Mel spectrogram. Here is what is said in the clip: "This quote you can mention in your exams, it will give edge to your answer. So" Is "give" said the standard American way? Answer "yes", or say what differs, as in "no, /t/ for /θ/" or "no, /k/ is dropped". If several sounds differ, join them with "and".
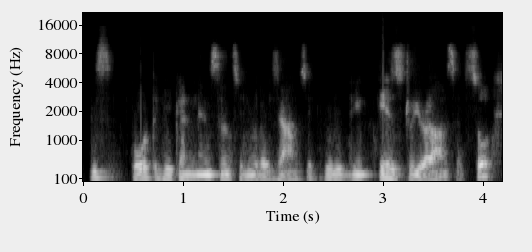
no, /f/ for /v/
